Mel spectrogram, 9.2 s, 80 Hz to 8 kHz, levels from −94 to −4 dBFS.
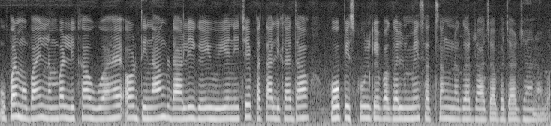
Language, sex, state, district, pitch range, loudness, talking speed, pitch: Hindi, female, Bihar, Jahanabad, 200-220 Hz, -19 LUFS, 175 wpm, 210 Hz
